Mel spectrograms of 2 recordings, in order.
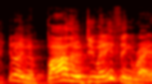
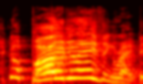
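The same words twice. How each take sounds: First: Said in the usual way. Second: Higher, louder bitter shout; angry outburst. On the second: Acted. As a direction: let the resentment blow up.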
